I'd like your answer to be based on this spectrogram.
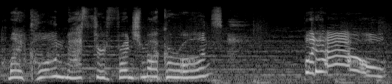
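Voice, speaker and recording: A woman voicing an indignant, high-strung teenage girl in an animated series. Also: slow pace, exaggerated voice. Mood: alarmed, indignant. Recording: music behind.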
